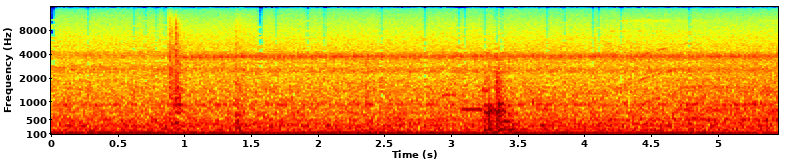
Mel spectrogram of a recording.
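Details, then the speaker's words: Xbox One S after fan replacement, reassembled and test-fired: steady smooth low hum with faint even whir, no rattle or scraping; fan now running normally, far quieter than the noisy original. "That sounds way better."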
